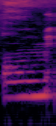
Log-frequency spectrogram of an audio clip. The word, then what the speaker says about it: Om: But in case you don't know what Om means, it is actually, so it's 2 letters.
